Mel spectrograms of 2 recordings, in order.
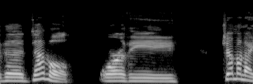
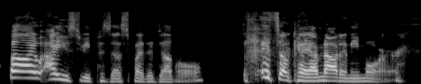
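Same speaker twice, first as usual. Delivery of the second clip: put-on dumb-sounding, swoopy, sing-song Valley Girl voice. Replying to people surprised by their age, using Linda Blair's Valley Girl delivery. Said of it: "I just say it kind of stupid like that because she sounds like a Valley Girl".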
